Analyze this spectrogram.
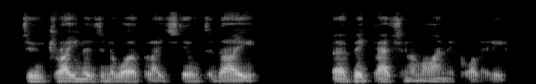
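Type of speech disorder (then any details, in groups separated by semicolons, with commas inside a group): Speech with a voice prosthesis; laryngectomy for laryngeal cancer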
